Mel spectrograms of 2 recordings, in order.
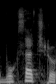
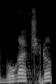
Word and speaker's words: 모가치: 따라서 이제 본 규정을 적용해서 목사치로 몫의 기억 시옷이니까 그래서 시옷이 이제 넘어가서 목사치로 이렇게 적어야 될 것 같지만 아무도 목사치로 발음을 안 한단 말이죠. 다 모가치로 발음을 하니까 그냥 이렇게 뭐 앞에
